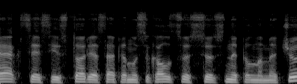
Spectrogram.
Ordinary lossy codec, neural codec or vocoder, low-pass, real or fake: Opus, 24 kbps; none; 14.4 kHz; real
